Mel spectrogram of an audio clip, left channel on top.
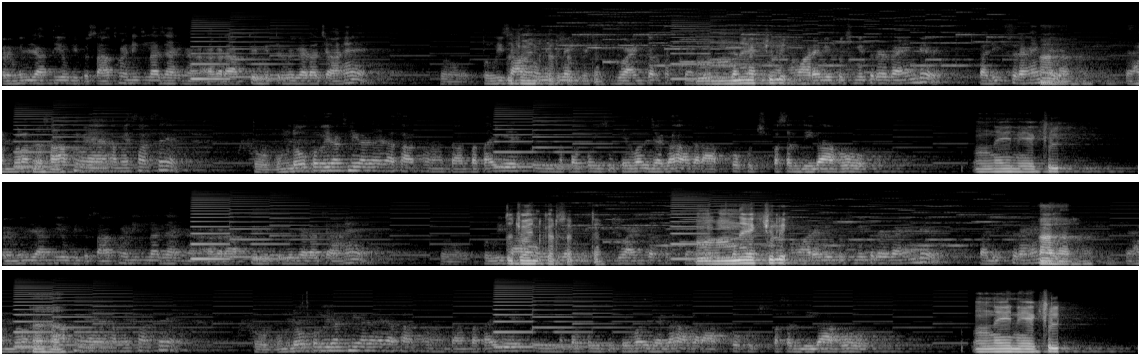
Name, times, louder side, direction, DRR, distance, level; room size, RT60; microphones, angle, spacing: voice 1, 0.0-3.7 4.4-9.4 9.8-10.7 11.2-13.2 13.9-20.0, left 3 dB, 45° left, 9 dB, 0.8 m, -31 dB
sound 1, 1.9-21.0, right 3 dB, 20° right, 0.5 m, -38 dB
voice 2, 5.0-5.6 5.9-6.0 6.9-7.8 10.4-10.9 11.7-12.0 21.1-21.9, right 7 dB, 70° right, 18 dB, 0.4 m, -22 dB
sound 2, 5.2-10.3, left 2 dB, 75° left, 3.1 m, -40 dB
Speech, 9.9-15.2, left 1 dB, 20° left, 3.8 m, -54 dB
28.0 x 12.0 x 3.9 m, 2.1 s
head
